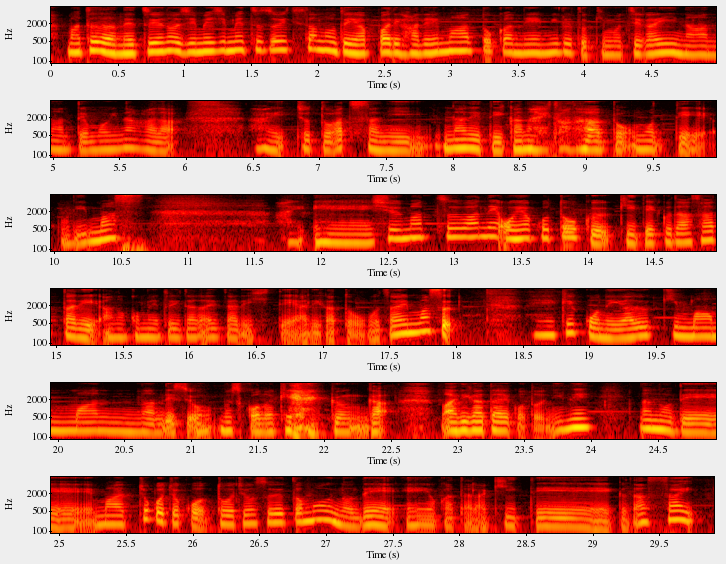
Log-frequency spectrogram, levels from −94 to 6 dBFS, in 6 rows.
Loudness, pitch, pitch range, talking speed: -35 LUFS, 175 Hz, 160-210 Hz, 375 characters per minute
